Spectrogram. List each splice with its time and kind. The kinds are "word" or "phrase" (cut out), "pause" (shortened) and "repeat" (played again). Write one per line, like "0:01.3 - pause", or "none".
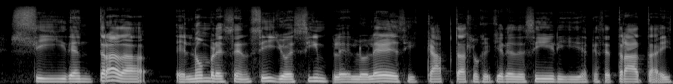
none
